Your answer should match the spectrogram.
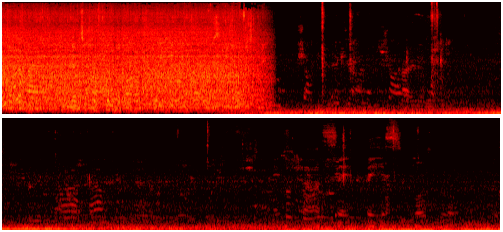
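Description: A loud rushing noise for about the first four seconds, cut off abruptly. Then the steady low rumble of a moving vehicle heard from inside, with faint voices talking.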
